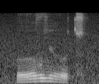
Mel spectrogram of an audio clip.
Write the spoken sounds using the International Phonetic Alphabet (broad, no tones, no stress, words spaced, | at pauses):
ɵːvlʲɵːt͡s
